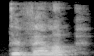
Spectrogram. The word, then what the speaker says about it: develop: Então aqui eu tenho do stress no V. Develop. Management. Nossa, eu tenho ali a palavra enorme, mas quando eu pronuncio ela fica só com 3 sílabas.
